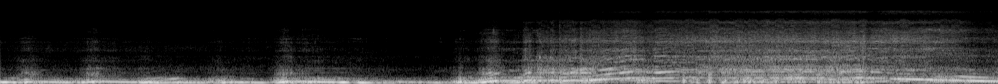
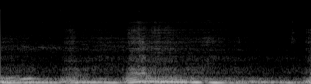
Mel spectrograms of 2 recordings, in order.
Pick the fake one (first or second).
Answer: first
